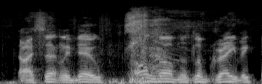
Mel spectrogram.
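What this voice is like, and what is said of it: Polished radio presenter voice. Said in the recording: “You said that in your radio voice.”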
